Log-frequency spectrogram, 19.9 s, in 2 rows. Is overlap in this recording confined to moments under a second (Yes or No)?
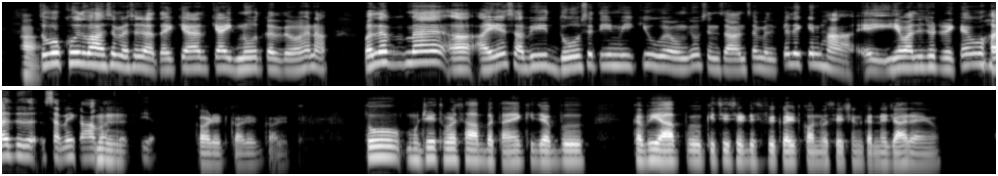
Yes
